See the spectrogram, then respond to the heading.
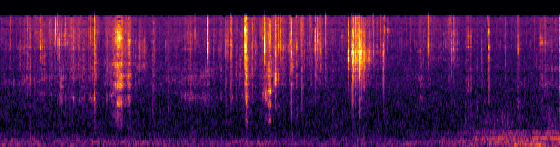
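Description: A solid blue bar of soap is held in the hand and shaved with a metal utility knife blade, peeling off thin curls. Quiet, crisp scraping and crackling strokes come in short bright bursts over a soft low rumble.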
